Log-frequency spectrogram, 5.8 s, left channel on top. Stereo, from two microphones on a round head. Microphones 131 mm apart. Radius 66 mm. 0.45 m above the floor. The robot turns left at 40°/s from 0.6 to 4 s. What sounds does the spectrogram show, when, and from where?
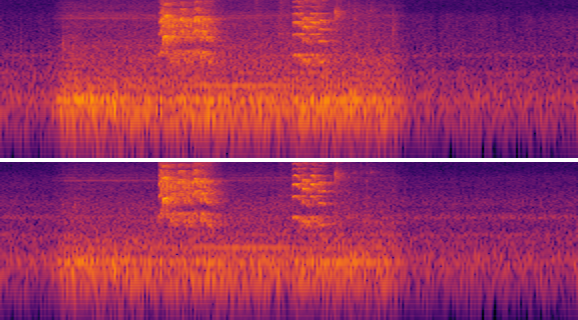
1.6 s a squeak: 75° right (ahead or behind), 3 m; by 3.2 s 35° right (ahead or behind), 3 m
3.3 s a clink: centre (ahead or behind), 3 m; by 3.9 s 20° left (ahead or behind), 3 m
